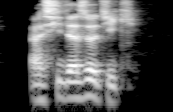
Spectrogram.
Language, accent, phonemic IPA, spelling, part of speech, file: French, France, /a.sid a.zɔ.tik/, acide azotique, noun, LL-Q150 (fra)-acide azotique.wav
- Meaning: nitric acid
